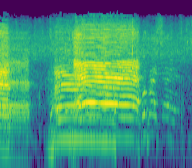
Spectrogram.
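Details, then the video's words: Sheep calling back to a farmer summoning them, a short bleat first, then a loud sustained trembling bleat of about one and a half seconds, fading into softer bleats. "Farmer Calling His Sheep"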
